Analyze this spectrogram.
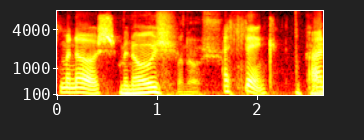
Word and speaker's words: Manoj: I think his name is pronounced Manoj.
